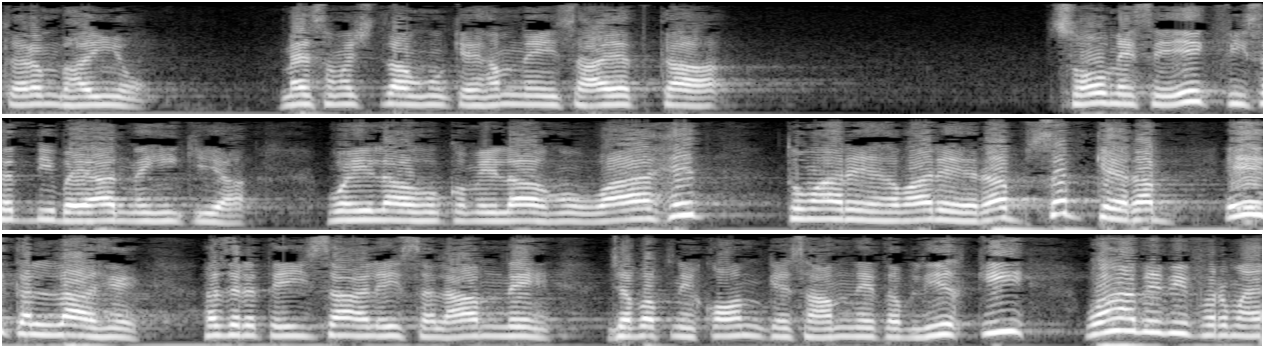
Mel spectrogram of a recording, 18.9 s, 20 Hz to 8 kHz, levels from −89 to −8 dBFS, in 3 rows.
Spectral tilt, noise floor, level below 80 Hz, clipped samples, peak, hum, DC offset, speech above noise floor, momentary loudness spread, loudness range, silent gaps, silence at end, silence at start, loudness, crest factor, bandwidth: -5 dB/octave; -57 dBFS; -50 dBFS; 0.6%; 0 dBFS; none; under 0.1%; 46 dB; 8 LU; 5 LU; none; 0 s; 0 s; -11 LUFS; 12 dB; 8 kHz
